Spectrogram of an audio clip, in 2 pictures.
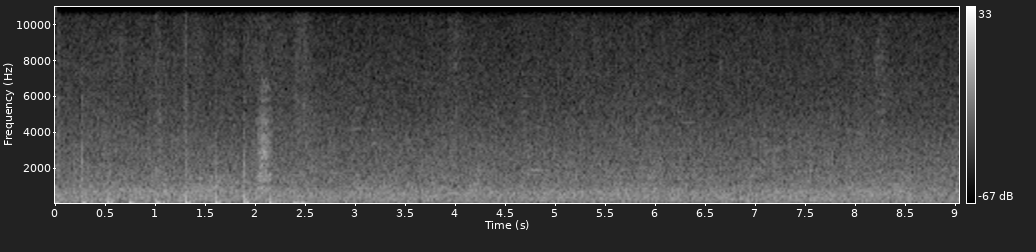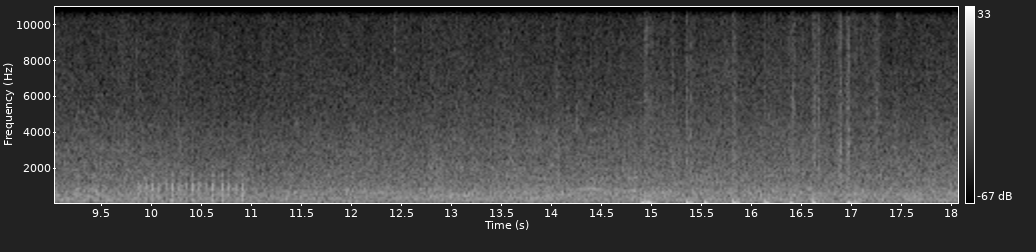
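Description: Quick footsteps thud on wooden boards as a person runs.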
